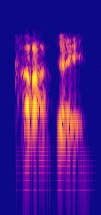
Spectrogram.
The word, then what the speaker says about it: karate: K-A-R-A-T-E. What is karate? Because it's K-A-R, how you pronounce it. And he says, no, that's karate. I said, what? I never rolled an R in my life.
